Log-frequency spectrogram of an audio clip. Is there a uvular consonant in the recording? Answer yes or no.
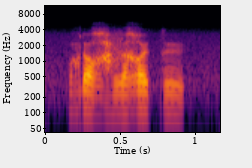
yes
